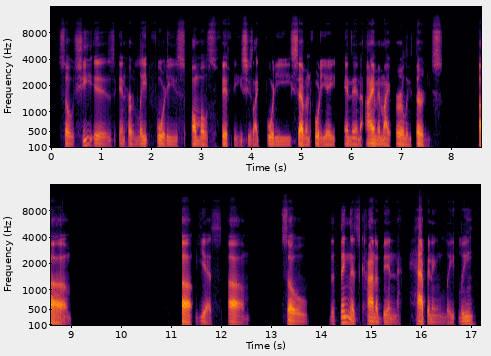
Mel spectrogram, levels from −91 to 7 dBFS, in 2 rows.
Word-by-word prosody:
so, 90 -2 -3
she 135 - -6
is 85 -3 -4
in 95 -3 -7
her 80 - -4
late 85 +2 -4
40s 85 -3 -3
almost 85 -3 -1
50s, - - -2
she's - - -5
like - - -5
47, 80 -1 +2
48 80 -1 -3 0.2
and 85 -2 -3
then 80 -1 -5
I'm 95 -1 +5
in 85 - -2
my 85 - -1
early 80 -4 0
30s, - - 0 0.7
um 60 0 +5 2.2
Uh, 80 - +9
yes, 95 +1 -8
um, 80 -1 +3 0.6
so, 95 -3 +1 0.4
the 105 -1 -11
thing 150 0 +3
that's 95 - -2
kinda 95 -3 +3
been 85 -1 -7 0.2
happening 85 -2 +1
lately, 100 +3 -6
85 Hz, 110 wpm, -25 LUFS, 80-95 Hz, 2.2 s, Uh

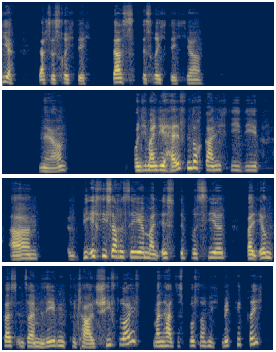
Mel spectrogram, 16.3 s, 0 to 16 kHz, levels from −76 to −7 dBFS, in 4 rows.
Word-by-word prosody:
hier. - - +2 0.4
Das 145 +2 -1
ist 155 +1 -4
richtig. 150 -6 -4 0.3
Das 175 +1 +4
ist 160 0 -6
richtig, 135 -5 -5
ja. 145 -1 -4 1.7
Na 150 -1 -3
ja, 130 +7 -1 1.0
und 170 0 +1
ich 185 - -3
meine, 180 0 +7
die 185 0 +7
helfen 260 +11 +4
doch 280 -2 +2
gar 185 -3 +4
nicht, 190 +1 -7
die 180 -1 -8
die, 175 +1 -7 0.3
ähm, 170 +4 +3 0.4
äh 140 - -10
wie 220 - -2
ich 255 - +4
die 275 - +3
Sache 250 -3 +5
sehe, 225 -1 +4
man 180 -3 +1
ist 195 - -2
depressiv, 200 +2 -1 0.3
weil 170 -2 +5
irgendwas 200 -1 +1
in 170 - -10
seinem 165 -1 +1
Leben 195 +2 0
total 150 -4 +1
schiefläuft. 250 - 0
Man 185 +1 0
hat 185 -1 +2
es 180 - -11
bloß 195 0 -5
noch 190 -1 -6
nicht 180 -5 -10
mitgekriegt 250 - -3
185 Hz, 160 wpm, -23 LUFS, 165-210 Hz, 1.7 s, meine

